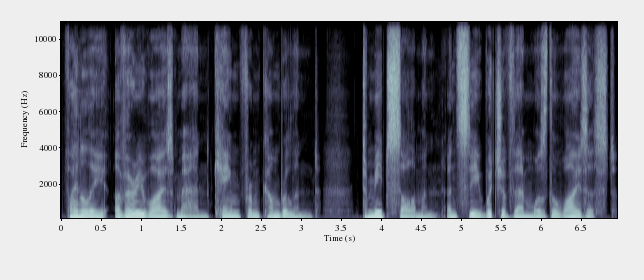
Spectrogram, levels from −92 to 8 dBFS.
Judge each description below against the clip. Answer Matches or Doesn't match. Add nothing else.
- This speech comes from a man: Matches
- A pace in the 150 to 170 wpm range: Matches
